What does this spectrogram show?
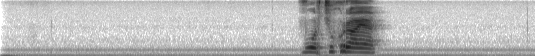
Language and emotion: Russian, angry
